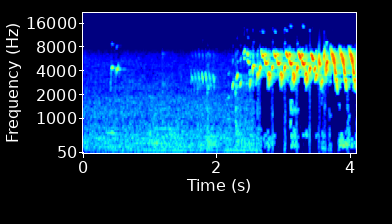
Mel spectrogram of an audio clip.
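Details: A goldfinch-canary mule starts with a few soft, scattered chirps, then breaks into a dense, fast, continuous twittering warble of high bright notes that grows louder toward the end.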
